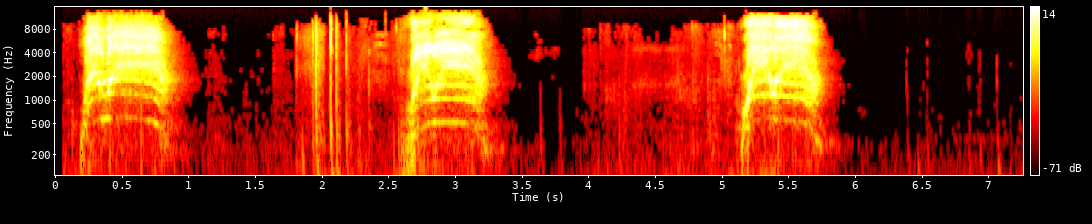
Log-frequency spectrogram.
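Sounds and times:
hyrax screaming: 0.1 - 1.0, 2.6 - 3.4, 5.1 - 5.9.

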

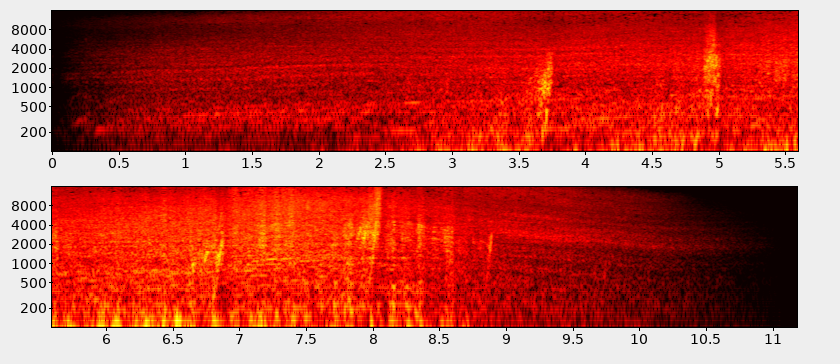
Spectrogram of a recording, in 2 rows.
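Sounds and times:
science machine powering up: 2.4 - 10.0.

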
